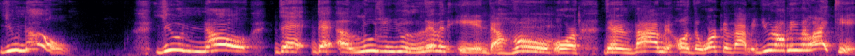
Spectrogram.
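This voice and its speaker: A woman speaks at a moderate pace in a high voice, her intonation lively and her loudness very even. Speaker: faith-based live streamer. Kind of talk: live stream talk to viewers. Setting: live stream. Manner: repetitive, halting.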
